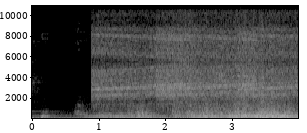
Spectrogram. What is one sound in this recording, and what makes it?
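An electric weapon crackles and zaps.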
